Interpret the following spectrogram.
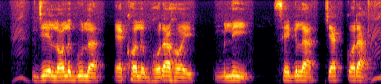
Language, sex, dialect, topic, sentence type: Bengali, male, Jharkhandi, banking, statement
